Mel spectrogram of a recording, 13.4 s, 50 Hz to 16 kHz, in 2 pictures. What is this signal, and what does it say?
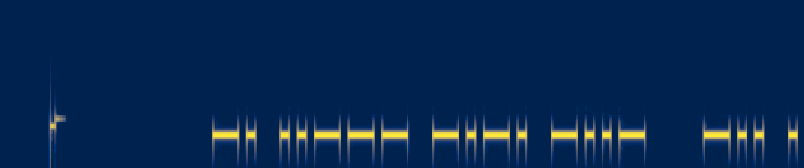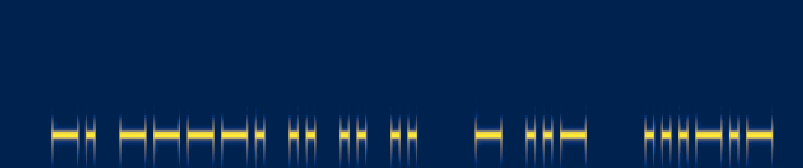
Morse code, heard as a keyed tone, about 17 wpm, 700 Hz. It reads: N2CX DE N9III TU <SK>
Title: K1USN SST QSO Practice 17wpm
